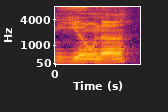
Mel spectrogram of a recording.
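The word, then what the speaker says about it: Jona: Then Yona. And yes, that's actually how you pronounce his name.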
